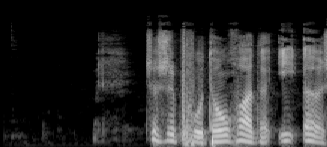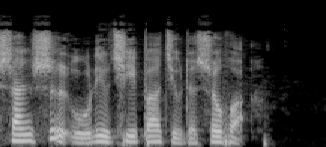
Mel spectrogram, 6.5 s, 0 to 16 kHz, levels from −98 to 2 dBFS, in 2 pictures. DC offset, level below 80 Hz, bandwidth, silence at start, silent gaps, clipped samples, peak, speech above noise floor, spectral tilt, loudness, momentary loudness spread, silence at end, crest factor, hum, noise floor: under 0.1%; -48 dBFS; 9.2 kHz; 1.45 s; none; under 0.1%; -4 dBFS; 61 dB; -4.5 dB/octave; -23 LUFS; 6 LU; 0.85 s; 20 dB; none; -84 dBFS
